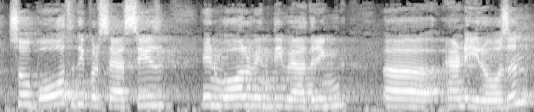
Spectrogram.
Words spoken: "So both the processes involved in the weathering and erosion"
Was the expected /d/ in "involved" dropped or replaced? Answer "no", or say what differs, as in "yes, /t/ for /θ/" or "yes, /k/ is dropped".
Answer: yes, /d/ is dropped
